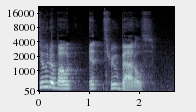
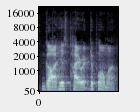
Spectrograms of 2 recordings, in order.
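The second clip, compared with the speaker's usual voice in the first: plain reading voice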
